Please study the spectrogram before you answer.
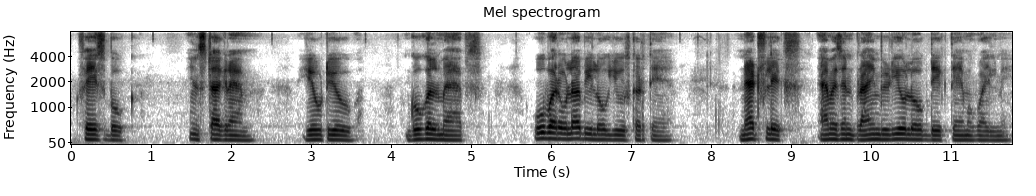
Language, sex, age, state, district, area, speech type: Urdu, male, 30-45, Uttar Pradesh, Gautam Buddha Nagar, urban, spontaneous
